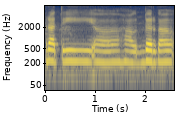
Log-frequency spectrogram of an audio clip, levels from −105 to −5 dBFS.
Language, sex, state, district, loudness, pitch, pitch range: Marathi, female, Maharashtra, Nagpur, -17 LUFS, 225 Hz, 220-230 Hz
